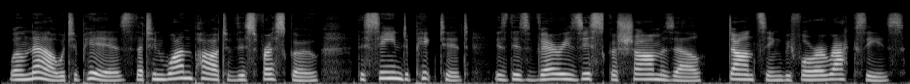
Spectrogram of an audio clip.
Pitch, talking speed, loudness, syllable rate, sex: 220 Hz, 145 wpm, -18 LUFS, 4.6 syllables/s, female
